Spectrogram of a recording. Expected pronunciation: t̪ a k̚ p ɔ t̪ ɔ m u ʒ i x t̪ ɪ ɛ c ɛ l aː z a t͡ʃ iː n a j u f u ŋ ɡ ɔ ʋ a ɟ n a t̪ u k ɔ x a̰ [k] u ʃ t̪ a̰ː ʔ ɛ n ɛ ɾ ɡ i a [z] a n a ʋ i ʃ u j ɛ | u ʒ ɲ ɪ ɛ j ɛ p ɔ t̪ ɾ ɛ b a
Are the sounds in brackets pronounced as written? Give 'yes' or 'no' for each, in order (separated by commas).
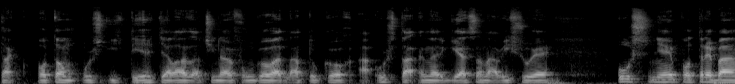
no, no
